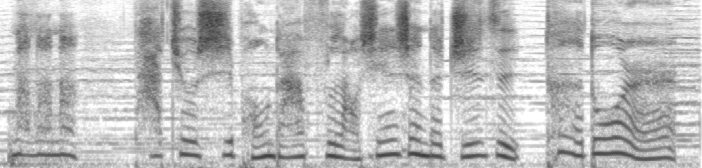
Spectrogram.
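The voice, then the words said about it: Soft, hushed whispering voice. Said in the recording (Chinese): “罗莎莉小声地说”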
